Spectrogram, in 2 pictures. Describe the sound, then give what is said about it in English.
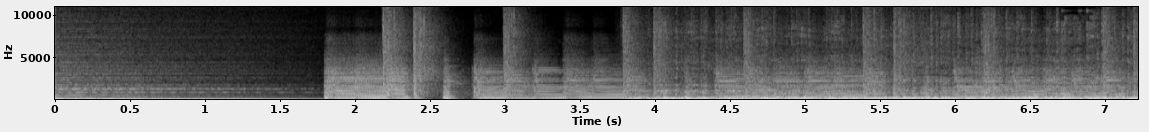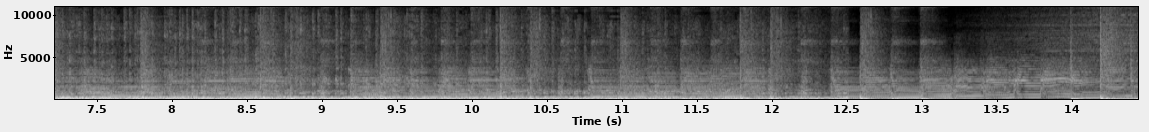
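A turbocharged 5.3-liter engine swapped into a 1986 Jaguar XJ6 idles with a low rumble, blips through a few sharp revs, then roars loudly at sustained high revs before settling back to idle, with no talking. “Those car sounds were sent in courtesy of Tanner. That is his 1986 turbo 5.3 swapped Jaguar”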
